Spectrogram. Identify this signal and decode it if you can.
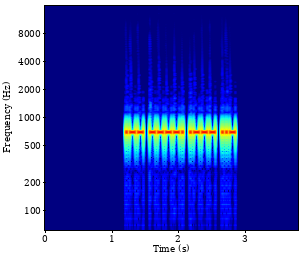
Morse code, heard as a keyed tone, about 37 wpm, 700 Hz. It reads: W9JU
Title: USA Call Signs - 4 Characters - 2x Character Spacing - 40wpm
